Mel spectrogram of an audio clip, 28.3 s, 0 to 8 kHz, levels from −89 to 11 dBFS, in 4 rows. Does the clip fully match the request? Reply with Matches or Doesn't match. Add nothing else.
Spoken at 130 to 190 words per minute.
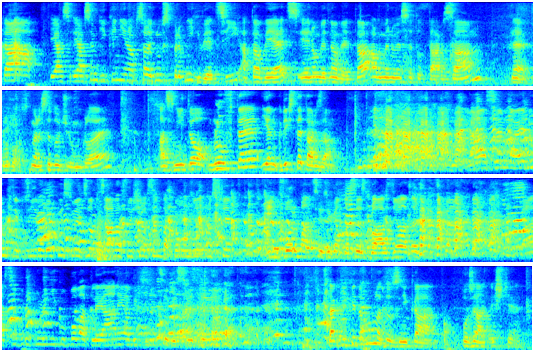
Matches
